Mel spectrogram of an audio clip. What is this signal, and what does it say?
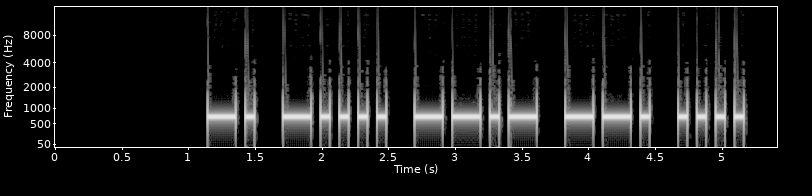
Morse code, heard as a keyed tone, about 17 wpm, 700 Hz. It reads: N6QGH
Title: USA Call Signs 17wpm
